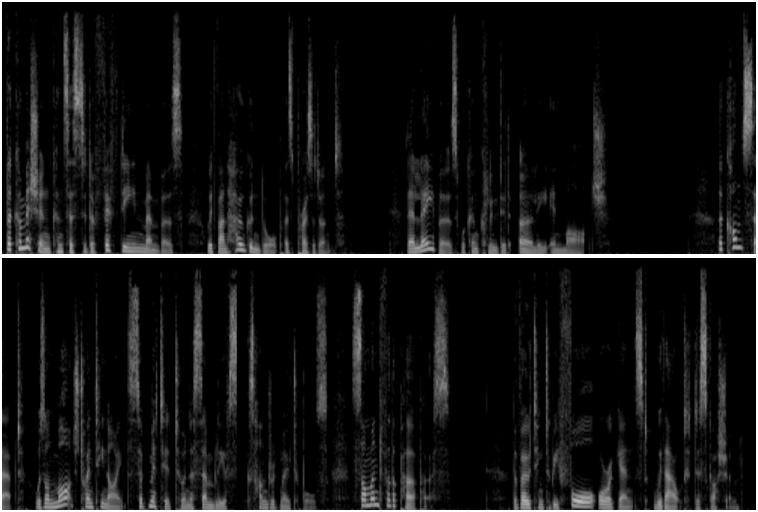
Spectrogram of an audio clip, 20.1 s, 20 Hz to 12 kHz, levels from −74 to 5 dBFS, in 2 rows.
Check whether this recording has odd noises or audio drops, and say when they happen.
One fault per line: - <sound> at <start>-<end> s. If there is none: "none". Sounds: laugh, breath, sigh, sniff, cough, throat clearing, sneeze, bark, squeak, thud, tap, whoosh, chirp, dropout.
- dropout at 13.2-13.3 s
